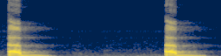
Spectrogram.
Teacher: فالباء شديدة يعني لا يجري الصوت معها، مجهورة يعني لا يجري النفس معها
